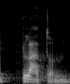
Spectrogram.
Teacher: a change of pitch and ascending pitch high pitch on the second last syllable · stressing on the second last syllable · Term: acute accent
